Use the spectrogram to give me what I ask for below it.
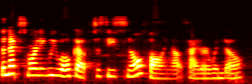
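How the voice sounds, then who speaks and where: With a fairly bright voice on the high side, a woman expressively reads a children's storybook. Like a teacher, she stops now and then to explain things to the young listeners.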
